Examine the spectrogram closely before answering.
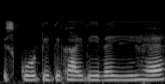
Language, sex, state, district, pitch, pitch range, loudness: Hindi, female, Bihar, Araria, 210 Hz, 205-215 Hz, -30 LUFS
